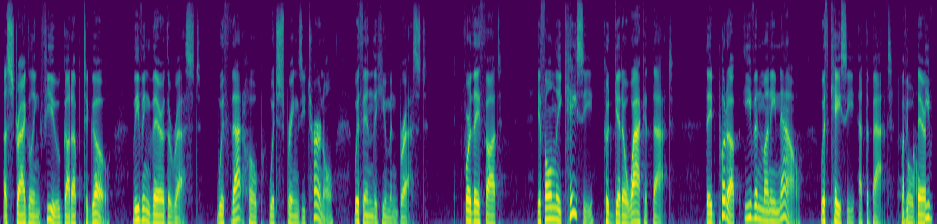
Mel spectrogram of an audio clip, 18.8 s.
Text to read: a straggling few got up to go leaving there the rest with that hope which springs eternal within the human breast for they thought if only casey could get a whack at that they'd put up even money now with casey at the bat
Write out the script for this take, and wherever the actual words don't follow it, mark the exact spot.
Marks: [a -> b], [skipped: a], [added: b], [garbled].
a straggling few got up to go leaving there the rest with that hope which springs eternal within the human breast for they thought if only casey could get a whack at that they'd put up even money now with casey at the bat [garbled]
